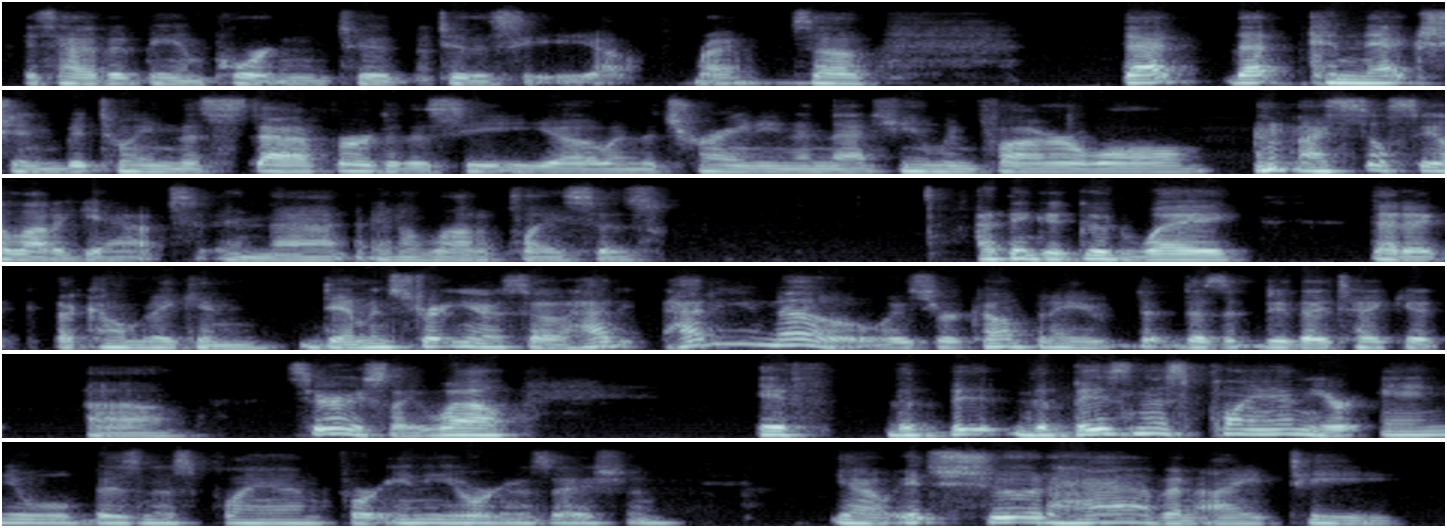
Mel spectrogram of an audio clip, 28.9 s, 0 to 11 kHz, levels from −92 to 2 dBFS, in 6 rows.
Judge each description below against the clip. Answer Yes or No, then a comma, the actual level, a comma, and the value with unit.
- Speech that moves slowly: No, average, 190 wpm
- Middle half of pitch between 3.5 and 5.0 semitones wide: Yes, average, 4.3 semitones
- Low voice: Yes, low, 125 Hz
